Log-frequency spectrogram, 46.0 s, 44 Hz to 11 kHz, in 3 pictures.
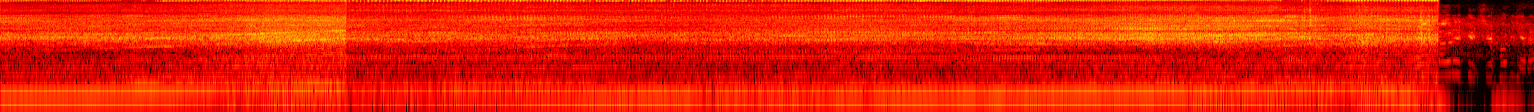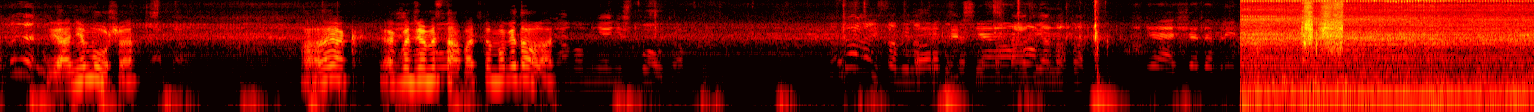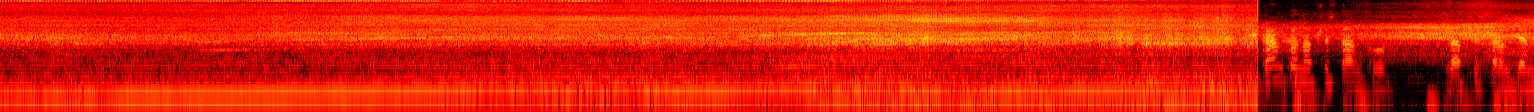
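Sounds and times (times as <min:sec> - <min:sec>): motorcycle engine drone: 0:00.0 - 0:19.6, 0:27.8 - 0:46.0.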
